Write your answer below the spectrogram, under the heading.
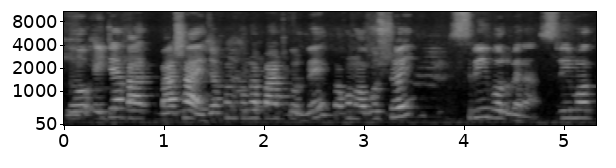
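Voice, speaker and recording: A woman with a Bengali accent teaching pronunciation to a class, patiently repeating words slowly for students to copy. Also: medium pitch. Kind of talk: classroom lesson. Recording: distant mic in a room with a class audible.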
